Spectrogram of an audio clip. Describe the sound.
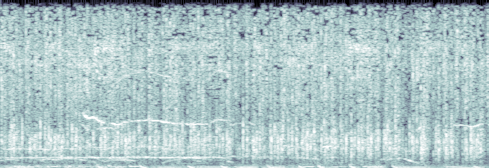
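Applause from a studio audience at the opening of a live show, with dense, continuous clapping blended with crowd noise throughout.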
